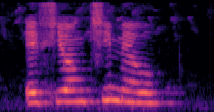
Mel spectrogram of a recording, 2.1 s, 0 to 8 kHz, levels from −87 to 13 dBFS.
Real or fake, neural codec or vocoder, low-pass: real; none; 7.2 kHz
